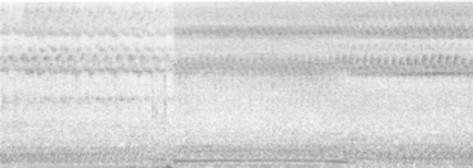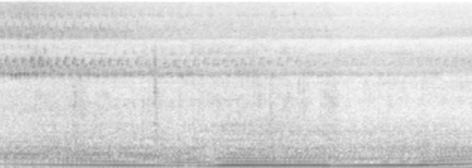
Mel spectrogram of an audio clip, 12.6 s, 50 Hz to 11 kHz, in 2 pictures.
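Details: 1980 Chevy C10 short-bed stepside square body, left for dead and just revived, on its first drive: a high, steady squeal rides over the low engine run without letting up. Slipping accessory drive belt squeal.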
